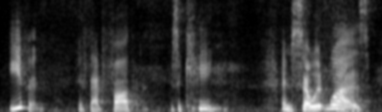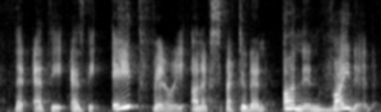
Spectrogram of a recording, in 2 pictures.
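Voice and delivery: unhurried read-aloud voice, rising on the opening lines; storybook narration. A narrator's reading. Parent reading a fairy tale to a child, gentle storytelling. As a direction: tell it like a bedtime story to a child. Reads a picture book aloud.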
